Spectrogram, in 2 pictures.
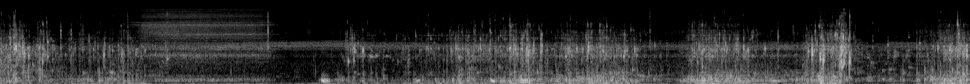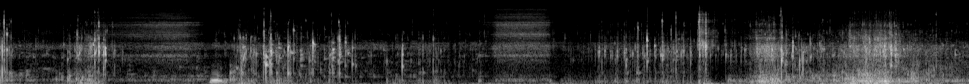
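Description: Underwater water noise: water swishing and gurgling past a diver's camera in irregular surges every second or two, with scattered clicks and crackles.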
